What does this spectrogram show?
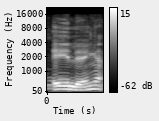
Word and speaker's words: Ayling: have been complaining that i've been pronouncing luke ayling's name completely wrong well i fixed that for you guys it's ailing i get it now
